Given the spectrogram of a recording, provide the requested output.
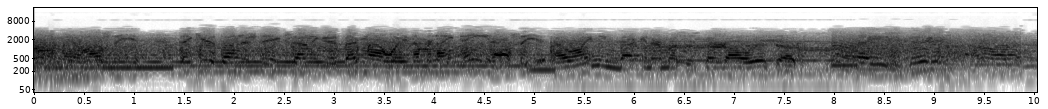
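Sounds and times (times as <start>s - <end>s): voices over radio speaker: 0.0s - 10.0s.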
